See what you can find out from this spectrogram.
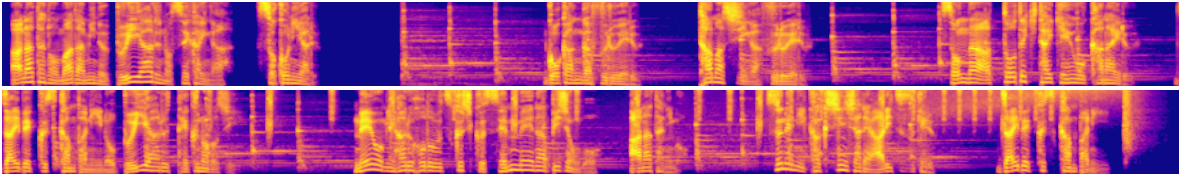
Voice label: narration

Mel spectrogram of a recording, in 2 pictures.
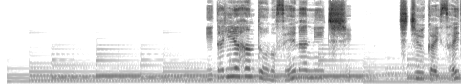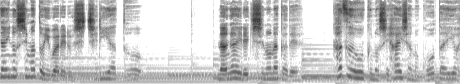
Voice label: Documentary Nareeshon Straight

